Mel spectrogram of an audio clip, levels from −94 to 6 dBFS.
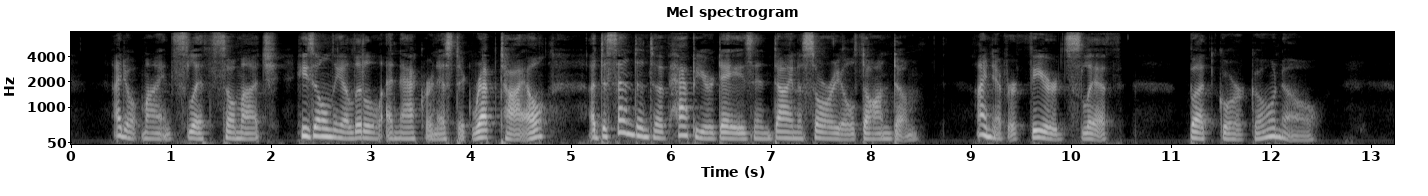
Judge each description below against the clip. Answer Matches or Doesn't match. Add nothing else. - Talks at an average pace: Doesn't match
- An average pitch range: Matches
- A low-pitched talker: Doesn't match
